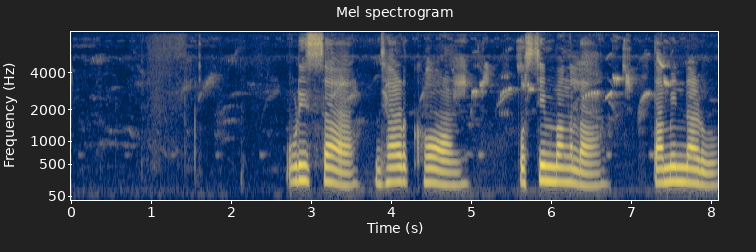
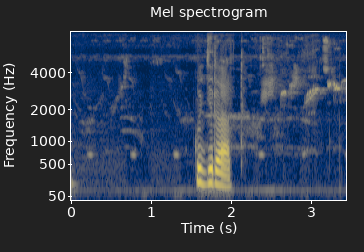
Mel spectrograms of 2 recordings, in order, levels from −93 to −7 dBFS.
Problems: constant background noise, background conversations at intervals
